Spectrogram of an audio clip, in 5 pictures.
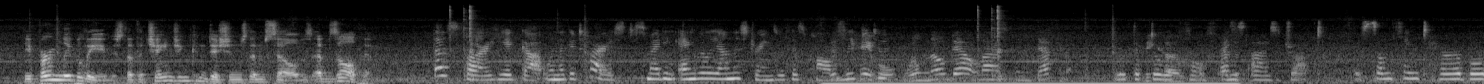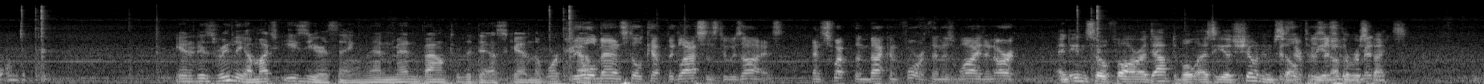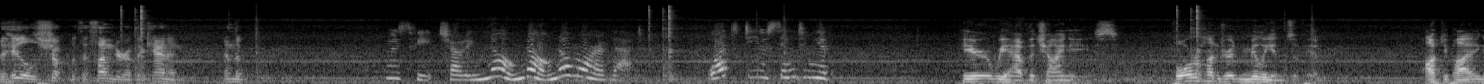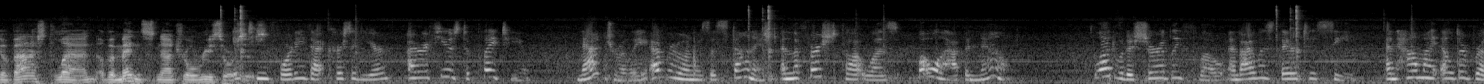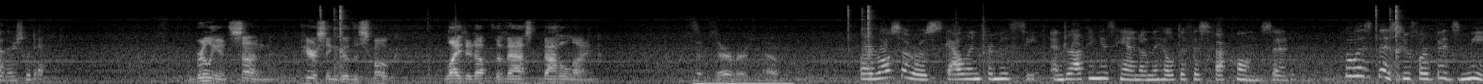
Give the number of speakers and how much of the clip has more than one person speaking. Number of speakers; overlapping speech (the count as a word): six, about 6%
